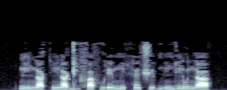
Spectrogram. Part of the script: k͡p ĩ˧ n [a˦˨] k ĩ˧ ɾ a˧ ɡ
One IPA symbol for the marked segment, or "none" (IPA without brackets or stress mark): a˨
